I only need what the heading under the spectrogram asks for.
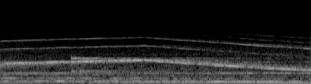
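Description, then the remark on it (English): An ambulance siren wails loudly and steadily, its pitch gliding up and then slowly sinking, over a low rumble of road traffic with no voices. “The ambulance arrived within minutes and took her to the hospital.”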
